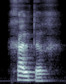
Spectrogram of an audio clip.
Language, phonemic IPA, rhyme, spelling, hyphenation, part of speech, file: Dutch, /ˈɣœy̯təx/, -œy̯təx, guitig, gui‧tig, adjective, Nl-guitig.ogg
- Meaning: mischievous, cheeky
